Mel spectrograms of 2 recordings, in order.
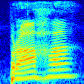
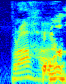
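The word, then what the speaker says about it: Praha: And how do they say it? Braha. Braha. That's how they say it. Braha.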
